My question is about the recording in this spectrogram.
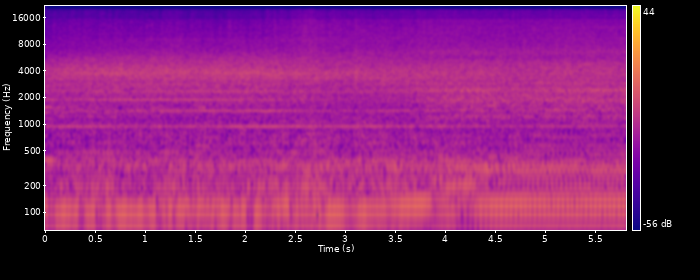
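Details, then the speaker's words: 1957 Chevy Bel Air, probably out of adjustment, held at about 2800 rpm: speed wavers, then sags and drops in pitch before settling lower; stumbling at this setting, cause unclear. "did not like that why was it doing that didn't like this one setting all that much"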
